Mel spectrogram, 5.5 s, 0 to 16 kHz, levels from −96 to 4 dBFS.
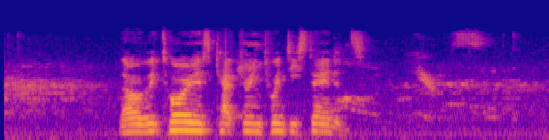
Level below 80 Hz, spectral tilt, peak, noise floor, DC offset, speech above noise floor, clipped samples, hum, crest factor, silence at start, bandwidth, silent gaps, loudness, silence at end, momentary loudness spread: -60 dBFS; -6.5 dB/octave; -6 dBFS; -51 dBFS; under 0.1%; 29 dB; under 0.1%; 50 Hz at -60 dBFS; 20 dB; 0.05 s; 7.8 kHz; none; -22 LUFS; 0.7 s; 24 LU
